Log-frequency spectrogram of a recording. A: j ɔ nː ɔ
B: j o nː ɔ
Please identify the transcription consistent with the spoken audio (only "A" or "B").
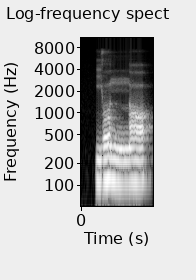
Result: B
